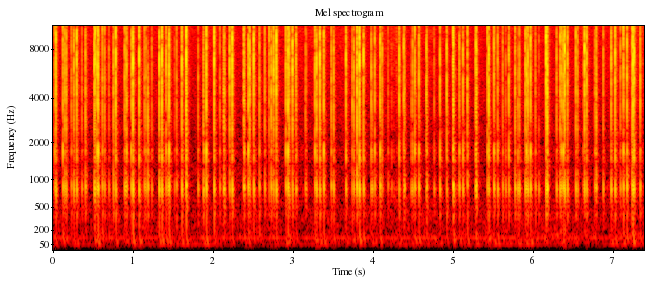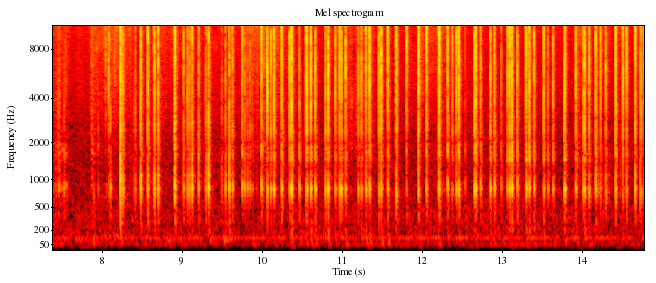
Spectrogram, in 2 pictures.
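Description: Long nails tap quickly on the glossy front cover of an orange paperback book, then on its red back cover, with a short pause near the middle. The taps are quiet, dry, bright clicks with a hollow knock around 1 kHz and almost no ring, over a faint steady low hum.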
